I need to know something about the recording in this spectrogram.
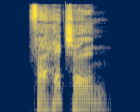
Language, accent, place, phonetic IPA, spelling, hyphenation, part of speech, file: German, Germany, Berlin, [fɛɐ̯ˈhɛ(ː)t͡ʃl̩n], verhätscheln, ver‧hät‧scheln, verb, De-verhätscheln.ogg
- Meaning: to pamper, spoil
